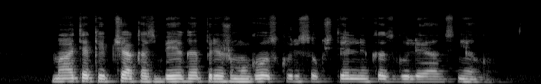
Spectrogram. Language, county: Lithuanian, Vilnius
